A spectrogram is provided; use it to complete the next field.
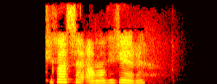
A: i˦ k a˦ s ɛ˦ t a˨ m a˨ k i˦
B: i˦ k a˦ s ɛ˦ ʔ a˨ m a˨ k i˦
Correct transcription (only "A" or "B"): B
